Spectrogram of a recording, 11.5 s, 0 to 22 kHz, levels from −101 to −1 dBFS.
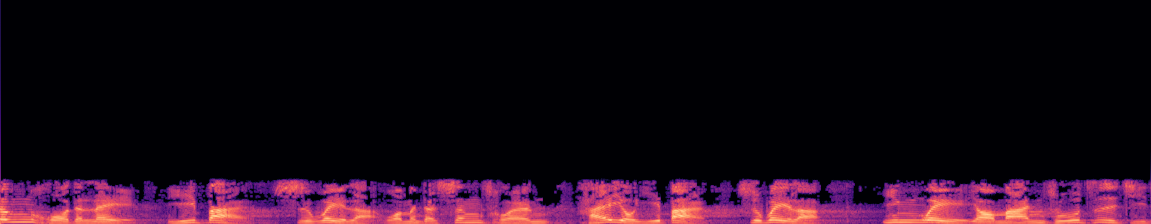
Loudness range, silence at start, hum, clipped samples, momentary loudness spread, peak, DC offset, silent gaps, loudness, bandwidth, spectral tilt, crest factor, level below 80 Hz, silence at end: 4 LU; 0 s; none; under 0.1%; 15 LU; -2 dBFS; under 0.1%; none; -20 LUFS; 4.6 kHz; -3 dB/octave; 20 dB; -62 dBFS; 0 s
